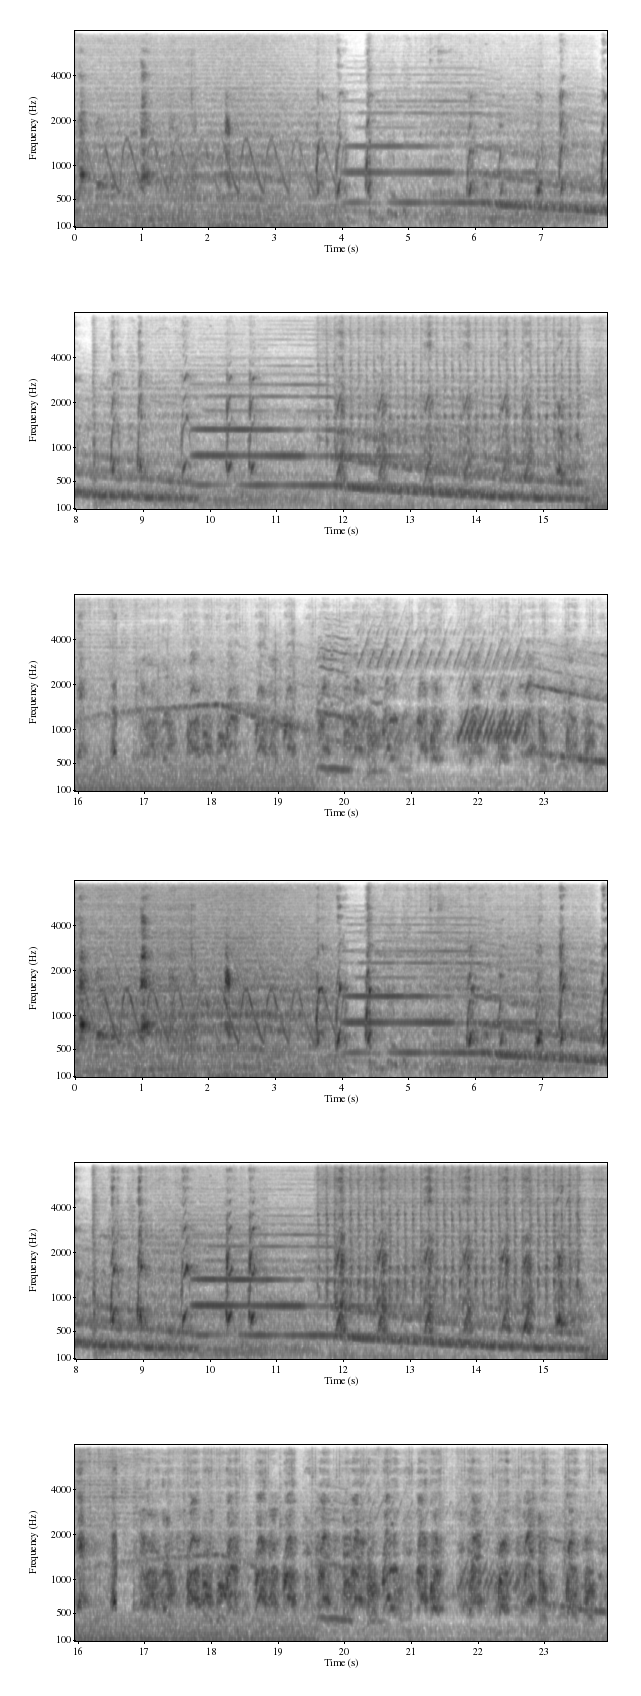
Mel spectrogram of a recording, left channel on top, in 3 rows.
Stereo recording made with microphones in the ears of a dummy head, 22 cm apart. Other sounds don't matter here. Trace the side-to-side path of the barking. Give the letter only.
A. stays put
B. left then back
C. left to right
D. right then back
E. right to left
A.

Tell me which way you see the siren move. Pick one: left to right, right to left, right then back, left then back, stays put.
right to left.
